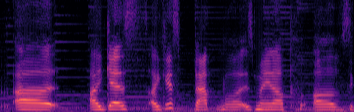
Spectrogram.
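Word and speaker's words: Battler: Is uh I guess I guess Batla is made up of the characters for fight and person. It's pronounced batler.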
